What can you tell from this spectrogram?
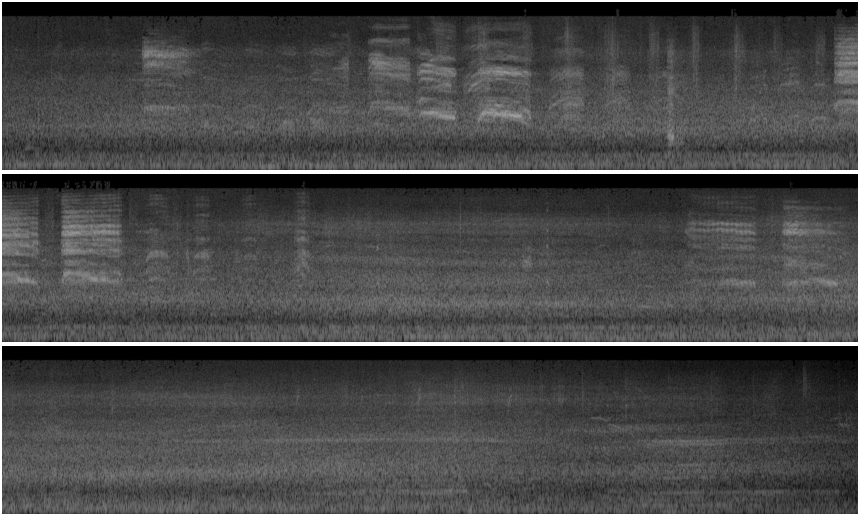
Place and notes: Heemraadssingel, Rotterdam, Netherlands - Birds at Heemraadssingel
A very active group of different types of birds. It is also possible to listen to passersby walking on the wet gravel.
